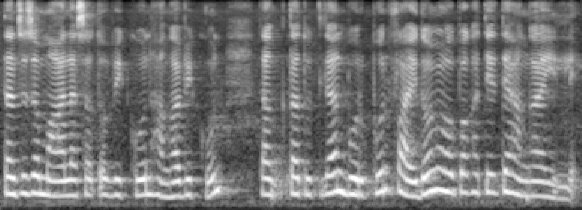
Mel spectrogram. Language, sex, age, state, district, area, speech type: Goan Konkani, female, 30-45, Goa, Canacona, rural, spontaneous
